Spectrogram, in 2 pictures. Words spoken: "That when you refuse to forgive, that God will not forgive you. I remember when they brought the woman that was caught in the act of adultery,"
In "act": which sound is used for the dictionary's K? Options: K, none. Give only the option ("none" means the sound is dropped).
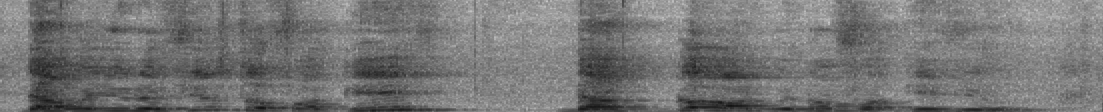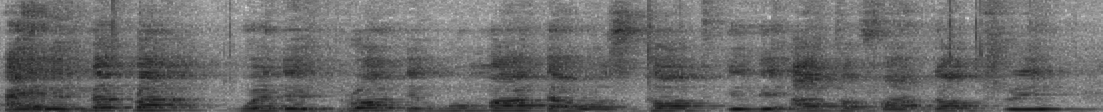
none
